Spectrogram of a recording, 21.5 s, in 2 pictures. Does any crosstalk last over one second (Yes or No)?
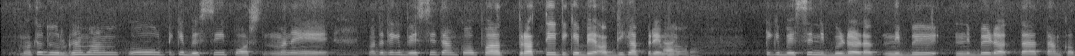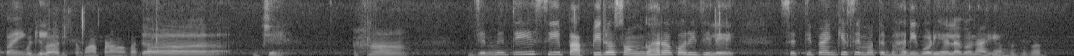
No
